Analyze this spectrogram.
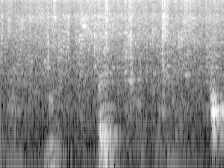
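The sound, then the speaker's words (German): Shrimp, squid, blue mussels and clams sizzle together in a frying pan, a steady hiss broken by a few soft low knocks as the pan is shaken and stirred. No one speaks. “Miesmuscheln und Venusmuscheln kommen alle in die Pfanne. Wunderbar. Und die schwenken wir jetzt auch an und die bleiben jetzt auch in der Pfanne.”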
